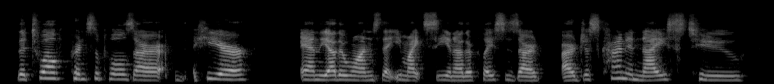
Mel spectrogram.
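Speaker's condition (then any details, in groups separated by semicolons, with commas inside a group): No condition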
